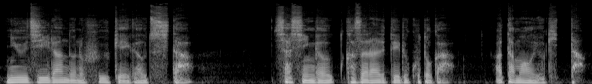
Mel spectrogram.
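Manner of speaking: low, measured literary narration; story narration. A narrator's reading. Narrator telling listeners what crosses her mind, composed story narration.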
